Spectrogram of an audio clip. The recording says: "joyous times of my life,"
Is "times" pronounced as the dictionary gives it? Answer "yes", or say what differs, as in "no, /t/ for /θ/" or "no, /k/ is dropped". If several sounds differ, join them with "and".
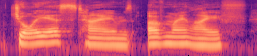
yes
